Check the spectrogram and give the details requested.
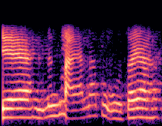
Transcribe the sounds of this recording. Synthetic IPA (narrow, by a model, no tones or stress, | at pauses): ɛnɨŋlajalat̪uosaja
